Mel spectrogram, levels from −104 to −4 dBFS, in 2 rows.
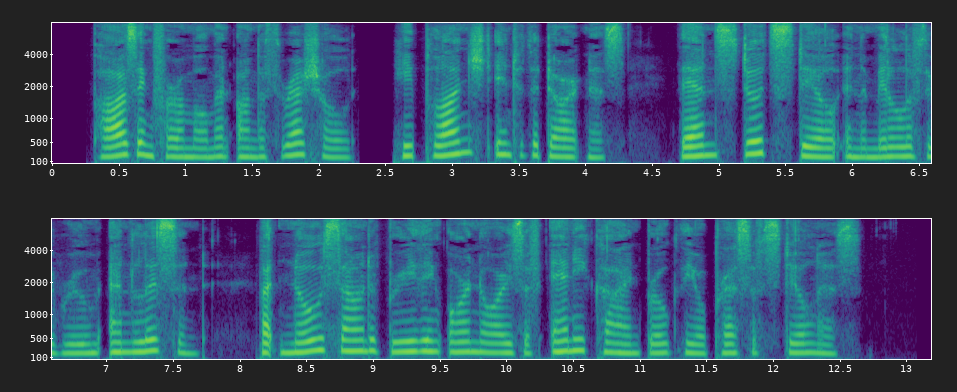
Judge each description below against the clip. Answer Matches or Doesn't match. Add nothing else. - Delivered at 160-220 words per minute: Matches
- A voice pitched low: Doesn't match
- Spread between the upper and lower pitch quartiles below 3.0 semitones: Matches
